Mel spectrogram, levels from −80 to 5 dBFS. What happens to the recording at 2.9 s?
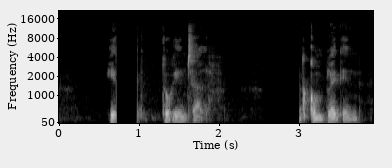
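A Bluetooth dropout at 2.78 to 3.00 s cuts the speech to abrupt silence. It likely comes from audio packets reaching the headphones too late and being discarded. The speech then resumes as if it had kept playing, with roughly 0.28 s of it lost.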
